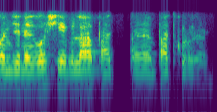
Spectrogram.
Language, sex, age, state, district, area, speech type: Tamil, male, 18-30, Tamil Nadu, Nilgiris, urban, conversation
